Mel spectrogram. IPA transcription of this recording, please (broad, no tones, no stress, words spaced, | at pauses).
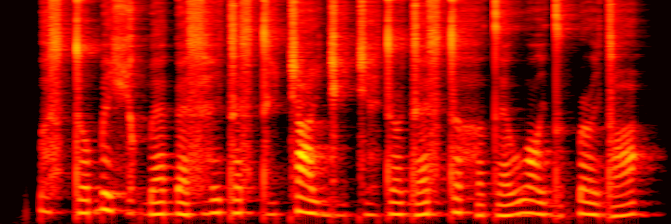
k͡pə̤s tʊ ɓeçɔɡ͡bɛɠɛs ɛ̤i̯dɛsti̤ cɑi̯ɟi̤ ce̤tə˞dɛs təhət̪ɛu̯ wɔi̯d̪ə k͡pə˞i̯dɑ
